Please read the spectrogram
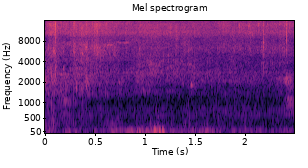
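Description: Low wind rumble on the microphone, with a few faint soft pecks as a white domestic goose's bill picks at scattered grain feed in the grass.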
